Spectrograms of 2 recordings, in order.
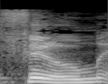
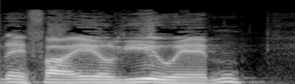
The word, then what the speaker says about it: film: I said that word film, F-I-L-M, has not got a U in it. It's not F-I-L-U-M, it's film. – Oh, thank you. Yeah, always correct me. – Film, that's how you say it.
